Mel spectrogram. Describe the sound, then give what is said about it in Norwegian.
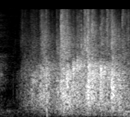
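Sustained applause from a large crowd at a Norwegian party meeting for Trine Skei Grande before she went to the podium: dense, steady clapping that swells after a quiet start and holds at a loud, even level with no talking. “Og i dag så fikk Trine Skei Grande lang applaus før hun gikk på talerstolen.”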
